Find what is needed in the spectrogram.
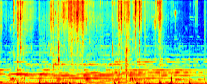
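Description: Background music of sustained chords, with scattered crackles of dry bracken and undergrowth being pushed through underfoot.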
